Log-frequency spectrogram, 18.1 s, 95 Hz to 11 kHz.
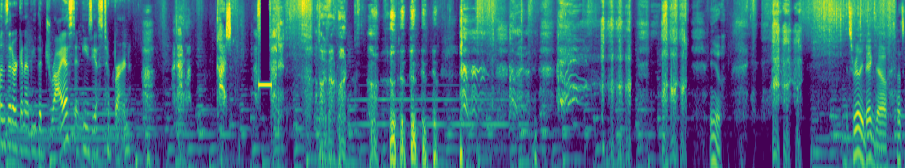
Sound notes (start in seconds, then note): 3.4 upbeat orchestral music; 7.4 hooting and laughing; 14.5 laughs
